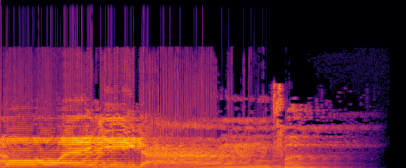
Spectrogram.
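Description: A voice chanting in long held notes, as in a Buddhist mantra. The note drops lower about a second and a half in, rises a little just before three seconds, then fades out.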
